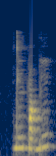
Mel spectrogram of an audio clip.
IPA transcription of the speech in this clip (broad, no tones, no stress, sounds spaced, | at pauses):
d ĩ k͡p ɒ ɡ͡b i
